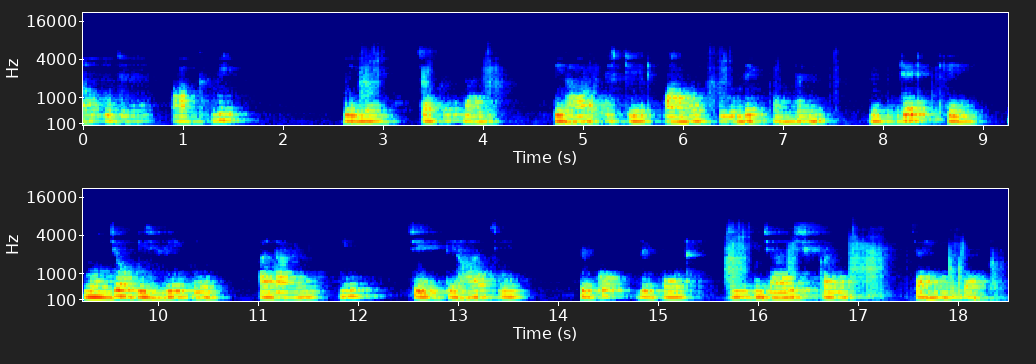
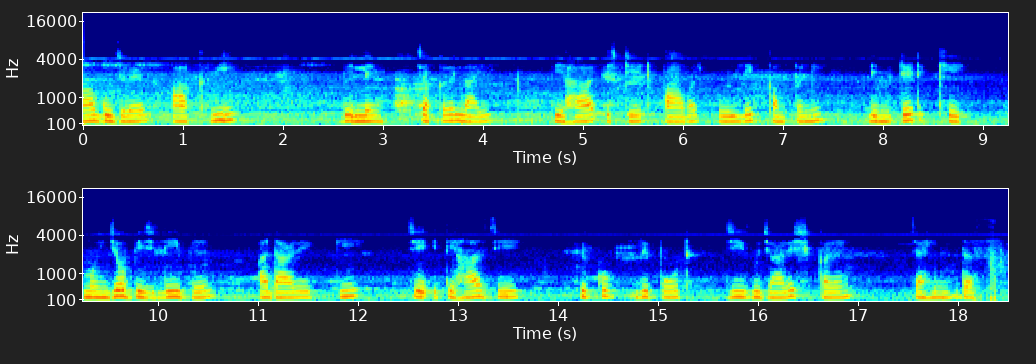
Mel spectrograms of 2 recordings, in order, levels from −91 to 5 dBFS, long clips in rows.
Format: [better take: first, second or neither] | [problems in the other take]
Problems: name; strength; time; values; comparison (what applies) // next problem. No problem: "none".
second | noise reduction (neural mask model DeepFilterNet 3)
